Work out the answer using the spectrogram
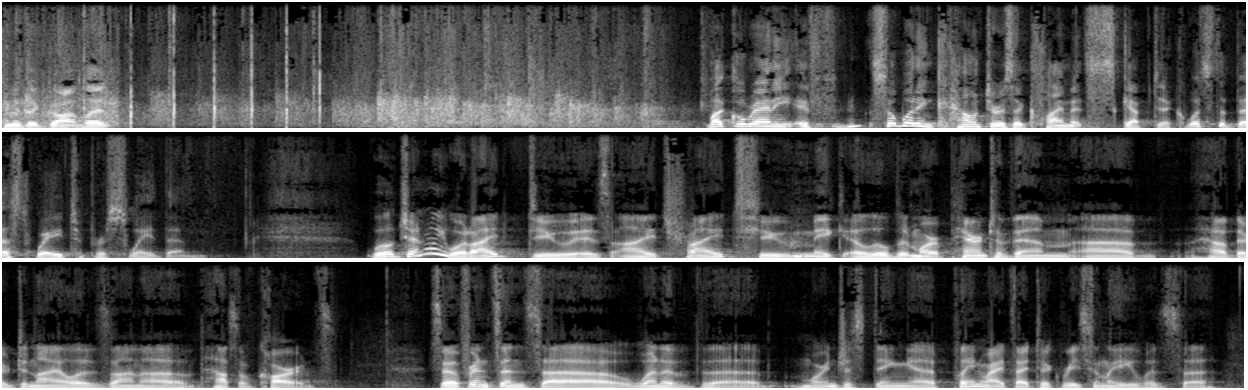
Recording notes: This program was recorded live at The Commonwealth Club in San Francisco on May 8, 2017.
